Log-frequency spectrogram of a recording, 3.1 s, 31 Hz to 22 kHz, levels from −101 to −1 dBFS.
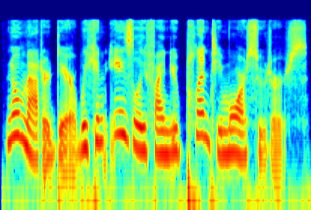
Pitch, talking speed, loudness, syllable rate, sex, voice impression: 225 Hz, 210 wpm, -18 LUFS, 5.3 syllables/s, female, feminine, adult-like, tensed, powerful, clear, fluent, intellectual, elegant, lively, slightly strict, slightly sharp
